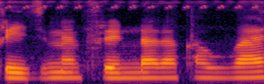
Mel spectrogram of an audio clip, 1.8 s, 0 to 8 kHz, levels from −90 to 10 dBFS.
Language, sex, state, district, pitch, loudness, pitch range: Hindi, male, Uttar Pradesh, Deoria, 150 Hz, -19 LUFS, 150-155 Hz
